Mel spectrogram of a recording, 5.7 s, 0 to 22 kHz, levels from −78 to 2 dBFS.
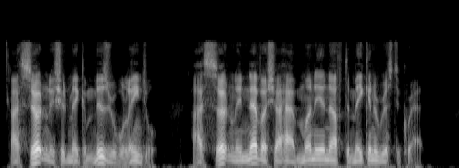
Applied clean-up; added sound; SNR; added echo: none; none; none; none.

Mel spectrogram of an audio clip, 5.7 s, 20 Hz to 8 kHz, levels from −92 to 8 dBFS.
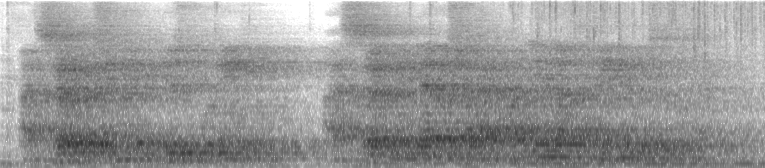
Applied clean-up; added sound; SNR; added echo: none; Sink (filling or washing); 17 dB; reverberation time 2.2 s.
